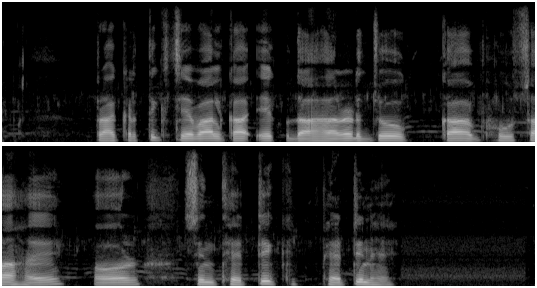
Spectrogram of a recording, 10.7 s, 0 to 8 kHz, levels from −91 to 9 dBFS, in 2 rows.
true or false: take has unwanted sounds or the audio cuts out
false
